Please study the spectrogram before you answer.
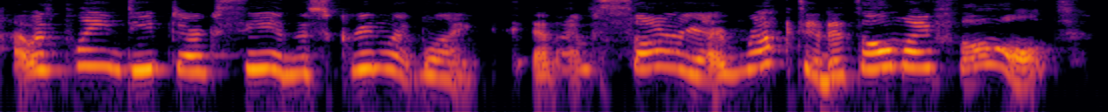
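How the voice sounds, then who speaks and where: A woman voicing an anxious, excitable young boy in a children's storybook, exclaiming and fretting. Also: very high-pitched, unhurried, creaky, pitched above the performer's own voice, heavily acted. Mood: panicked confession. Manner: exclamatory, worried. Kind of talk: children's storybook read-aloud.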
